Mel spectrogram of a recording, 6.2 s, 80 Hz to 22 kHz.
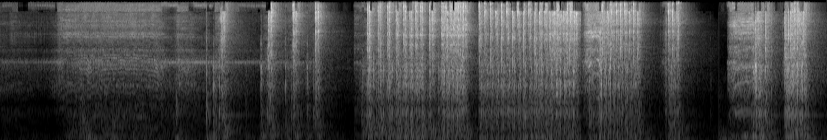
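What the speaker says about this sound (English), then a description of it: "grab your favorite impact driver and get a 14mm flex socket on it and run the bolts up" An impact driver with a 14mm flex socket running up bolts on a 2012 Subaru Impreza rear wheel hub, loud rattling hammering bursts in several runs separated by short pauses, close up.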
